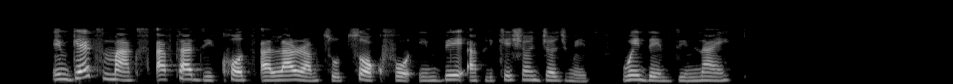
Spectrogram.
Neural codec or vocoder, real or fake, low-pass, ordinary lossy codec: none; real; 5.4 kHz; none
